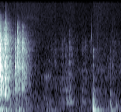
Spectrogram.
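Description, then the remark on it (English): Dice clatter across a hard tabletop, rolled for fire damage: a quick burst of three sharp clicks, then quiet, then one last knock as they settle. “And so that's double my dice roll, yeah?”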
